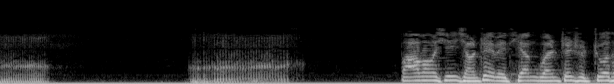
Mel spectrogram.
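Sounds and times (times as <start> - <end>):
male storyteller imitating loud snoring: 0.0 - 0.6, 1.9 - 3.1
speech: 4.0 - 6.1.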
